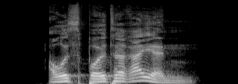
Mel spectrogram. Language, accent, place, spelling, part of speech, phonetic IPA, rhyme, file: German, Germany, Berlin, Ausbeutereien, noun, [aʊ̯sbɔɪ̯təˈʁaɪ̯ən], -aɪ̯ən, De-Ausbeutereien.ogg
- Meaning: plural of Ausbeuterei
